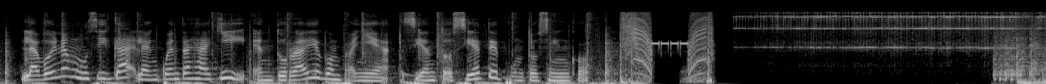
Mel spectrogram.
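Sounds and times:
speech: 0.2s - 6.1s
alarm clock ringing: 7.3s - 10.4s.

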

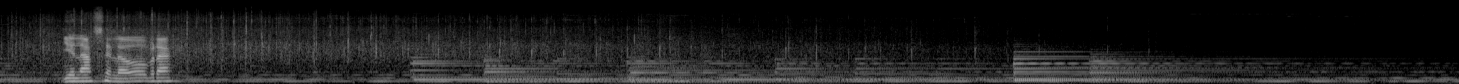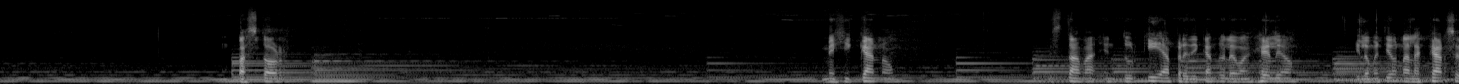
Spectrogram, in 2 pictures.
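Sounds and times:
audience applauding: 0.0s - 11.6s
sustained keyboard chords: 0.0s - 29.1s
speech: 0.6s - 1.9s, 17.0s - 17.5s, 22.9s - 23.8s, 25.1s - 29.1s.

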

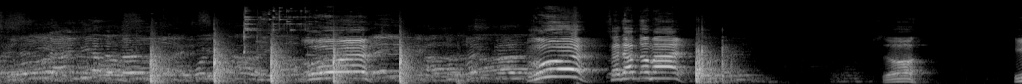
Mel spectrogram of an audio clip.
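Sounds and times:
murmur of voices in a bar: 0.0s - 6.1s
judge's hammer knocking on a wooden bar counter: 1.5s - 4.2s
speech: 6.2s - 7.0s, 8.8s - 9.3s.

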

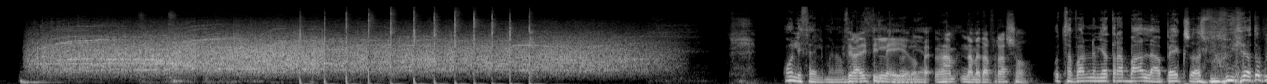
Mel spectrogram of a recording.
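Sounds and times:
individual sharp claps: 0.2s - 6.6s
audience applause: 0.2s - 6.8s
speech: 7.9s - 12.6s.

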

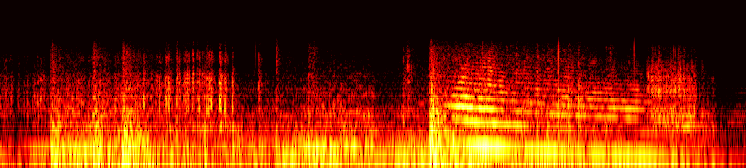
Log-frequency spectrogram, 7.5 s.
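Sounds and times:
air raid explosive thumps: 0.0s - 7.2s
air raid wailing tone: 4.4s - 7.4s.

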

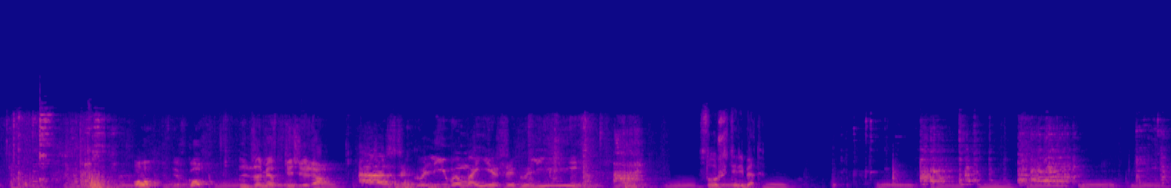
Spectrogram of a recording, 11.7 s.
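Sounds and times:
dinner dishes clattering as they are shoved to the edge of a table: 0.0s - 1.2s, 8.3s - 11.6s
glass beer bottles clinking as they are set on a table: 0.0s - 1.2s, 8.4s - 11.6s
speech: 1.4s - 11.6s.

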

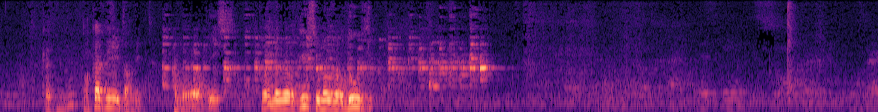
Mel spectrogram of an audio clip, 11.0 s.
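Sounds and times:
speech: 0.6s - 4.8s
musical phone ringtone: 2.0s - 6.6s.

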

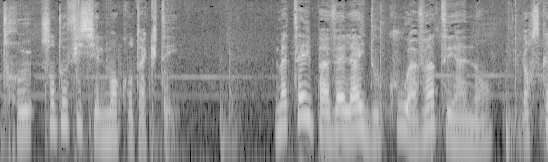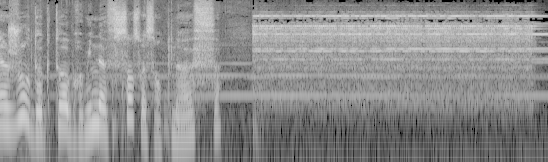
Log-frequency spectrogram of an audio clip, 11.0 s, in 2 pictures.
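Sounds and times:
speech: 0.2s - 8.2s
telephone ringing with a shrill metallic bell tone: 8.0s - 10.9s.

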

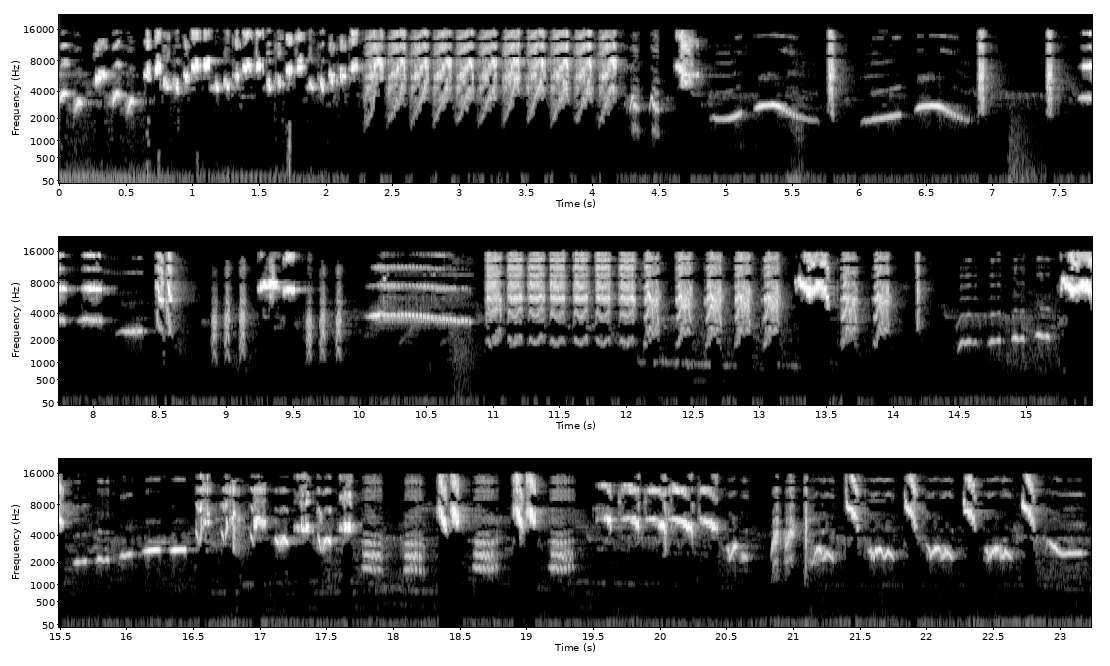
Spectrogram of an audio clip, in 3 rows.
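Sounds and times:
bird song medley of chirps, trills and whistles: 0.0s - 23.2s.

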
